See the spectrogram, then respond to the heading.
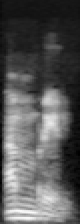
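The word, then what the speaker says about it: عمرو: sarahnya itu an Ibni Amrin. Jadi kalau Umar itu ada wawunya bacanya Amrin.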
